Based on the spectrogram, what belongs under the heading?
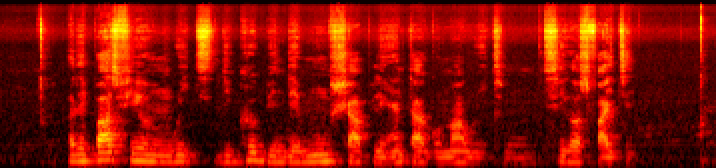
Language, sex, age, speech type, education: Nigerian Pidgin, male, 30-45, spontaneous, tertiary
